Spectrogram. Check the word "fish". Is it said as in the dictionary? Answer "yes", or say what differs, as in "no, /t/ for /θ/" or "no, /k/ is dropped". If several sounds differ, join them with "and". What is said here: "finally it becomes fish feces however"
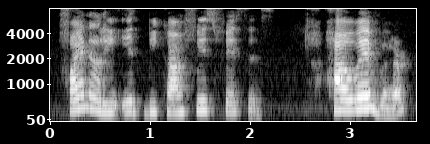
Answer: no, /s/ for /ʃ/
